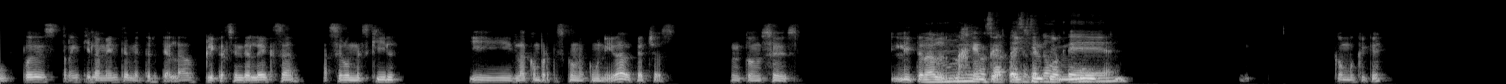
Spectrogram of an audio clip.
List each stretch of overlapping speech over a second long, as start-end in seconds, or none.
9.2-11.2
